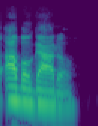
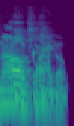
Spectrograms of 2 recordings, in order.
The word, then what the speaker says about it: abogado: It's pronounced abogado. – There you go. Well played. – He's an abogado.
